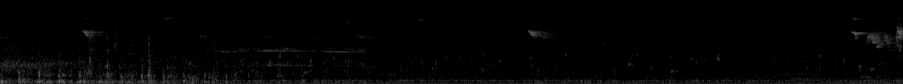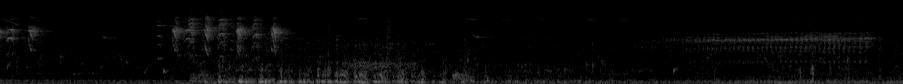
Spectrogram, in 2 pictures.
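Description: Quiet birdsong: scattered short chirps, with two busier runs of calls around the middle, over a low rumble.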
